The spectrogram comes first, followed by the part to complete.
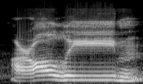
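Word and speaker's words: العظيم: عین کو پڑھنا ہے، عین ہی پڑھنا ہے، حمزہ نہیں پڑھنا. عین زبر را، را، عظیم، عظیم، وا میں سیٹی بھی نہ ہو اور موٹا بھی پڑھا جائے، عظیم.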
